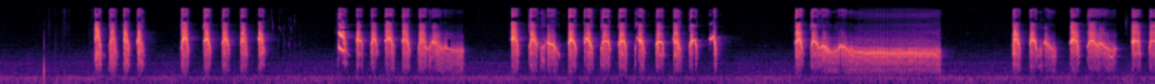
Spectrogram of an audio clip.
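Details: A male cockatiel happily playing with his reflection on an iPhone gives rapid bursts of bright, sharp chirps mixed with longer warbling, slurred notes.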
